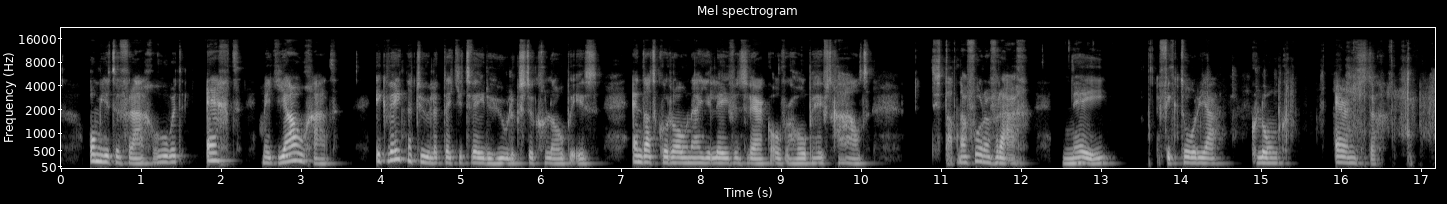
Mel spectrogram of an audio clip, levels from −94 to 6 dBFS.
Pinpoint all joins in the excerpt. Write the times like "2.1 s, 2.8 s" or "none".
10.5 s, 12.3 s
